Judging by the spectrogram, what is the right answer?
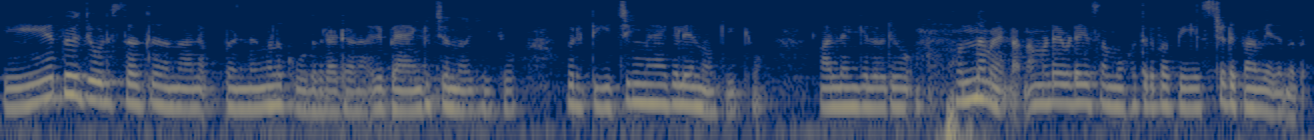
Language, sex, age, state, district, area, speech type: Malayalam, female, 30-45, Kerala, Malappuram, rural, spontaneous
